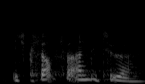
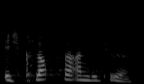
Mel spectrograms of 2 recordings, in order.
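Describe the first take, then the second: No difference in how they are said.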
